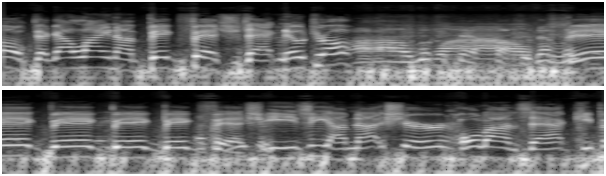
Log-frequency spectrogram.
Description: A man yells in the foreground as others talk nearby and a boat engine idles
